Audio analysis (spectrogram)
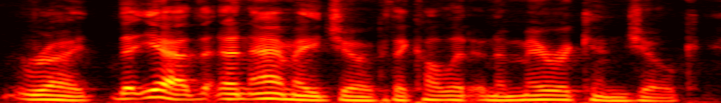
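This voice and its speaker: A man's voice: mid-range voice, normal speed, a little mellow. A man in a casual group discussion, retelling a story conversationally as a panelist. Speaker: book club panelist.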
